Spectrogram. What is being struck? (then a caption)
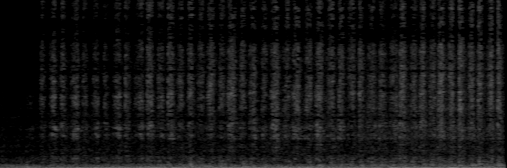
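Paper sheet on a clipboard rubbed with a wooden colored pencil. The tip of a yellow wooden colored pencil rubs back and forth across a thin white paper sheet on a clipboard, filling in a flower petal. Quick, steady scratchy strokes pulse with a bright papery rasp over a soft low rumble, keeping an even level throughout.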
